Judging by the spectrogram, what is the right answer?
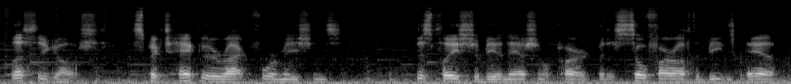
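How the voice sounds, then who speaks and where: A man talks at a moderate speed. Behind him, music plays. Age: 80s+. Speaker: hiker, war veteran. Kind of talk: casual hiking video narration. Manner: enthusiastic, informal.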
